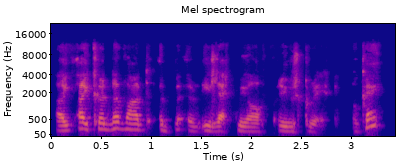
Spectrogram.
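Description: A man's voice: medium pitch, brisk, slight background noise. An older man with a Welsh accent, a former pastor talking earnestly over a video call from a book-lined study. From Wales. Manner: earnest, reflective, animated gestures.

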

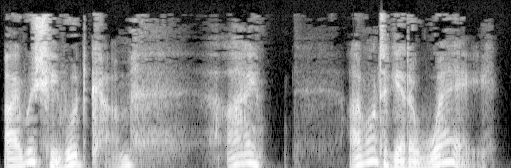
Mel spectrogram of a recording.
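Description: A man's voice: mid-range voice, very animated, unhurried, slightly rough, dry recording, pitched above the performer's own voice, heavily acted. A man voicing a nervous young woman who is fighting for composure in an audiobook, hesitant and anxious.

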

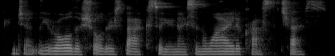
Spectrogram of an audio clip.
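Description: A meditation coach guiding a practice in a soothing way, with unhurried phrases, long pauses and a husky, gravelly voice. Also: mid-range voice, flat delivery, darkish tone, no room sound. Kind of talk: guided meditation.

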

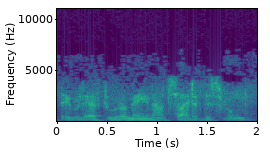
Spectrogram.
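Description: An actor playing a solemn, resigned doctor of the occult in a 1950s radio drama, speaking with grave emphasis. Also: male voice, deep voice, flat delivery, quick pace, close to an everyday voice. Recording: muffled, noisy 1950s radio recording.

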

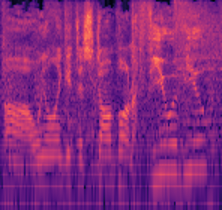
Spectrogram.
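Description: A man's voice: high voice, animated, fast talker. A young-sounding man playing a brash, spirited teenage boy hero in a video game, cocky and youthful. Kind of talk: animated video game acting. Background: loud game music.

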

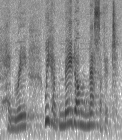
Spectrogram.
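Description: Weary, sharp-tongued queen for stage drama young actress: highish voice, widely swinging intonation, biting delivery. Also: lively intonation, normal speed, close to an everyday voice. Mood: weary, pleading. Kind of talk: theatrical duo interpretation, stage reading. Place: indoor stage in front of curtain.

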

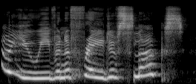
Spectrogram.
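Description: A woman's voice: very high-pitched, animated, moderate pace, darkish tone, voice pushed up. A woman voicing a headstrong, impulsive young girl of genteel birth, earnest and insistent, in a storybook reading. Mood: indignant disbelief. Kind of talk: dramatised audiobook dialogue.

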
